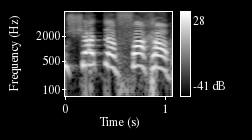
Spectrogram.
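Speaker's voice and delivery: drawn-out acted outburst; angry parent. Comic plays mother refusing the glue request, slow angry outburst.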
